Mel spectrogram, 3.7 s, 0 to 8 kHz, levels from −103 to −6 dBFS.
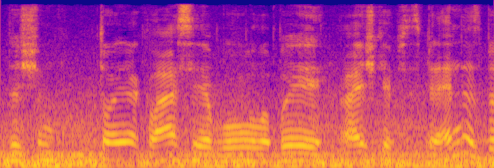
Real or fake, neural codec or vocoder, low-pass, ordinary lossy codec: real; none; 7.2 kHz; MP3, 64 kbps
